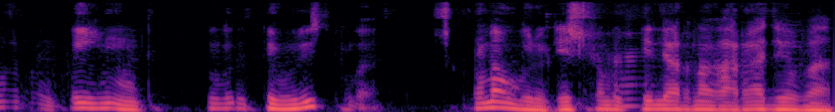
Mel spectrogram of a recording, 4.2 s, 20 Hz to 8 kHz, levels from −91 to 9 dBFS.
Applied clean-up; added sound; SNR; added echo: neural mask model DeepFilterNet 3.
